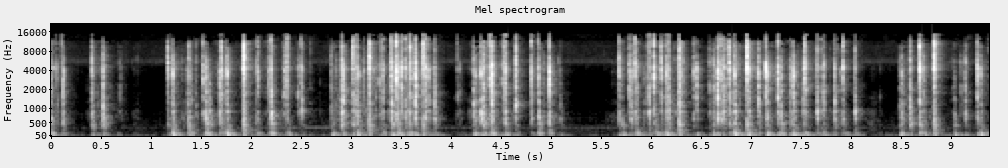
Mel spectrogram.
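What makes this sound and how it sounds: A light blue plastic Ubotie retro keyboard with round white keycaps is typed on continuously with the fingertips. Dense bursts of clicky, clacky keystrokes with a bright top and a low thocky body come in runs separated by brief pauses.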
